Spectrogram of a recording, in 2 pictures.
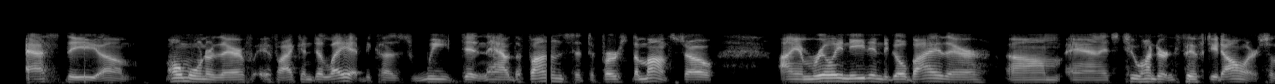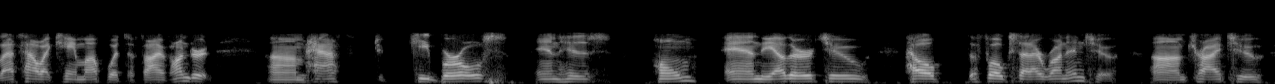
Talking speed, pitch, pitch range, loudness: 160 wpm, 125 Hz, 115-140 Hz, -26 LUFS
